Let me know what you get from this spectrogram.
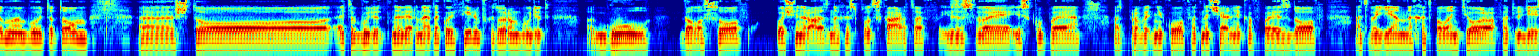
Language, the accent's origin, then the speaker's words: Russian; Donetsk, Donetsk Oblast, Ukraine; moved away; я не был в Донецке уже 5 лет, но этот поезд для меня это как частичка, которая меня связывает с Донецком, с моим родным городом и с моими близкими, которые остались там жить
